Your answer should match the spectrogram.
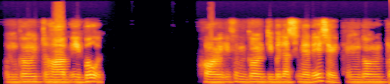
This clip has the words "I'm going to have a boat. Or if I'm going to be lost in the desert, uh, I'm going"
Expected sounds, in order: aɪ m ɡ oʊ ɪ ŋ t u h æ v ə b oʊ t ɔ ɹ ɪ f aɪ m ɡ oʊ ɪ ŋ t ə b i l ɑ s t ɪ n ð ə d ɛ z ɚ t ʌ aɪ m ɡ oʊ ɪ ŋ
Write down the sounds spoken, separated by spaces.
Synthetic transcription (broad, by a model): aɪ m ɡ oʊ ɪ ŋ t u h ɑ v ə b oʊ t ɔ ɹ ɪ f aɪ m ɡ oʊ ɪ ŋ t ə b i l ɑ s ɪ n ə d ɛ s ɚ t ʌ aɪ m ɡ oʊ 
